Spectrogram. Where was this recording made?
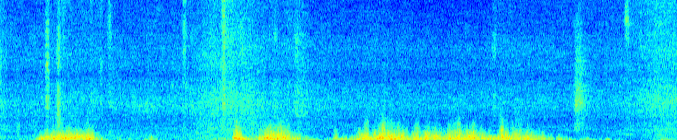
in a residential area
